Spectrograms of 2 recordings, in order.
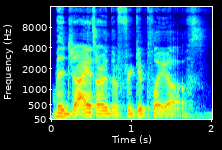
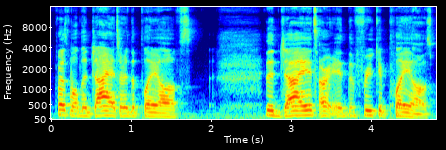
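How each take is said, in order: First: Emotional, subdued. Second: Choked-up excitement, voice lifted; emotional. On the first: Fan repeating the playoff news softly, overcome with emotion. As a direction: let it sink in, moved. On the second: Fan telling viewers his team made the playoffs, emotional and raised. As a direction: near tears with pride over the news. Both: Real, not acted. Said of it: "has me kinda emotional".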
